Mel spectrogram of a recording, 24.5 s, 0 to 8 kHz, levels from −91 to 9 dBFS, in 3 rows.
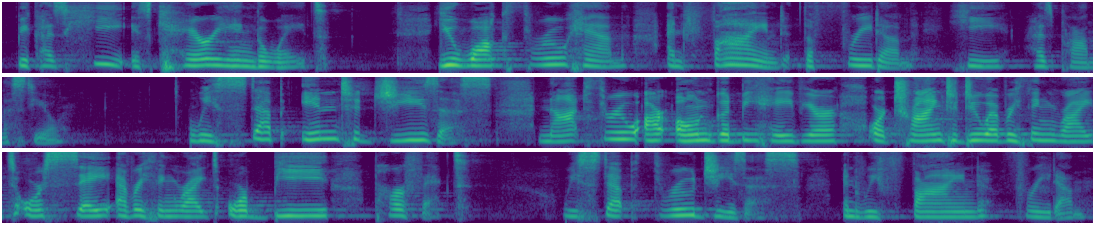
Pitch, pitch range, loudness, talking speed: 215 Hz, 200-230 Hz, -28 LUFS, 120 wpm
